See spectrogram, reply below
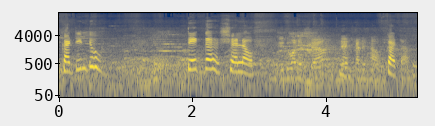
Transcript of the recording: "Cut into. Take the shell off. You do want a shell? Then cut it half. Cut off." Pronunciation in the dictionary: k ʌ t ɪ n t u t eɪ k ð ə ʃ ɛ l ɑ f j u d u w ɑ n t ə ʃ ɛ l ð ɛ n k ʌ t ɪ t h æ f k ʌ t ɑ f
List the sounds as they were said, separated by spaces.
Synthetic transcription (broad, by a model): k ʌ t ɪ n t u t eɪ k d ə ʃ ɛ l ɑ f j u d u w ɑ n ə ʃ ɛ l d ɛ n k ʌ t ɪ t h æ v k ʌ t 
